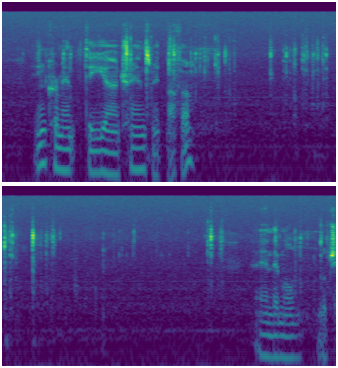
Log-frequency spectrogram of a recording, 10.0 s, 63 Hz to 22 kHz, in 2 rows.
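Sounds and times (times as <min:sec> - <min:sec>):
keyboard typing: 0:01.8 - 0:05.9, 0:08.0 - 0:08.4.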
